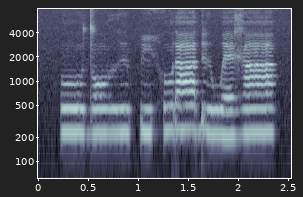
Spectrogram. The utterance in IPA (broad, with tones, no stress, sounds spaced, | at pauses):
oː˨ d ɔ˨ ɣ ɨ˨ p ĩ˨ h o˧ ɾ aː˧ ɗ ɨ˨ w ɛ˨ ɣ a˧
